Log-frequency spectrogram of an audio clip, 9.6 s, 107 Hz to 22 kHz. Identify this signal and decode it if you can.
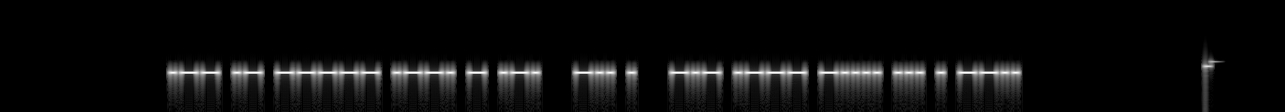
Morse code, heard as a keyed tone, about 32 wpm, 700 Hz. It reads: WA0PTR DE KJ6SEZ
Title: USA Callsign DE Callsign - 6 Characters - 30wpm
